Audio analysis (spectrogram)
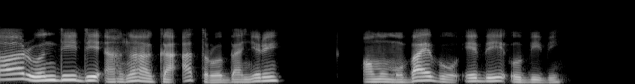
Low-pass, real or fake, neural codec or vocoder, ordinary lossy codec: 5.4 kHz; fake; codec, 16 kHz, about 1 kbps, DyCAST, with the encoder's durations; none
